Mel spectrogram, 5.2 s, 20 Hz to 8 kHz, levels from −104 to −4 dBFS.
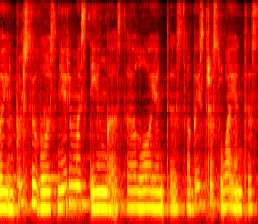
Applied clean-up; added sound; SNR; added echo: none; none; none; reverberation time 1.0 s.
